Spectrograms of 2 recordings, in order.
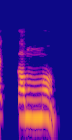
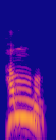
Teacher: पाली में रेफ नहीं होती, उसका लोप हो जाता है, परिवर्तित हो जाता है। जैसे हिंदी में हम बोलते हैं सूर्य, तो सूर्य पे रेफ है, तो पाली में प्राय रेफ नहीं होती, तो वो होगा सूर्यो, ठीक है। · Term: संयुक्त अक्षर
